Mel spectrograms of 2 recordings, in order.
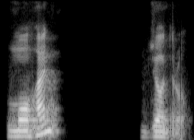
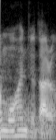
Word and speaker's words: मोहनजोदड़ो: मोहन जोद्रो या मोहनजोदड़ो आप दो नाम से किसी भी नाम से जान सकते हैं।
